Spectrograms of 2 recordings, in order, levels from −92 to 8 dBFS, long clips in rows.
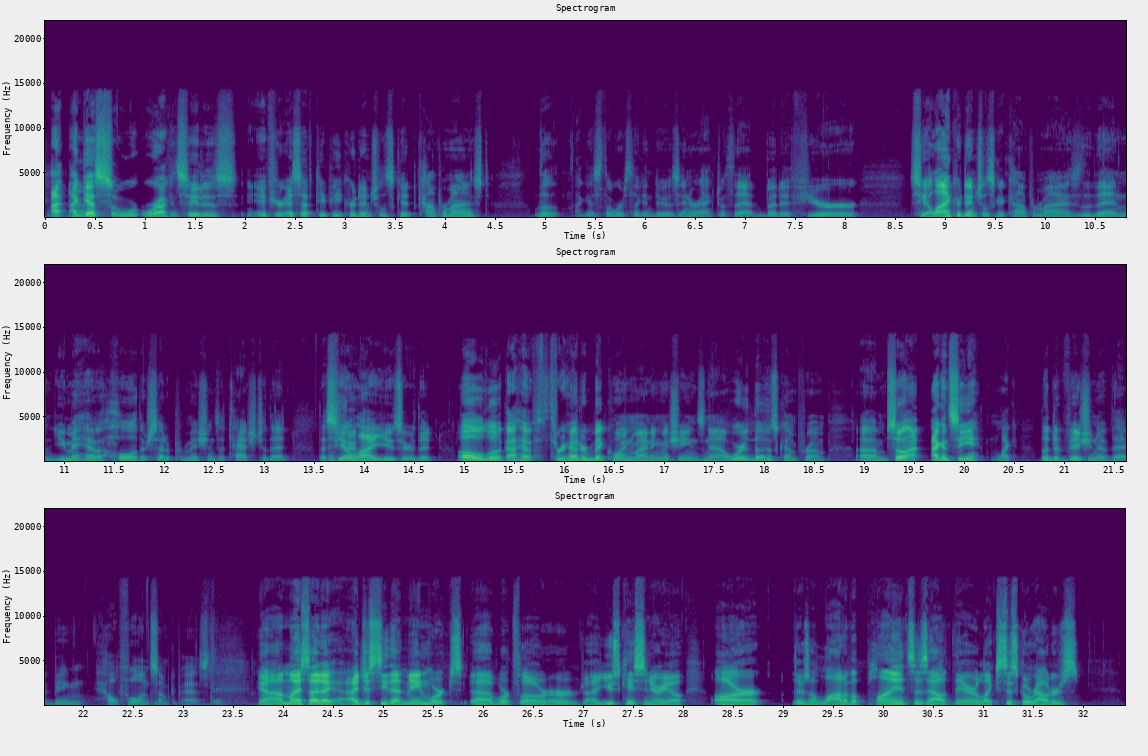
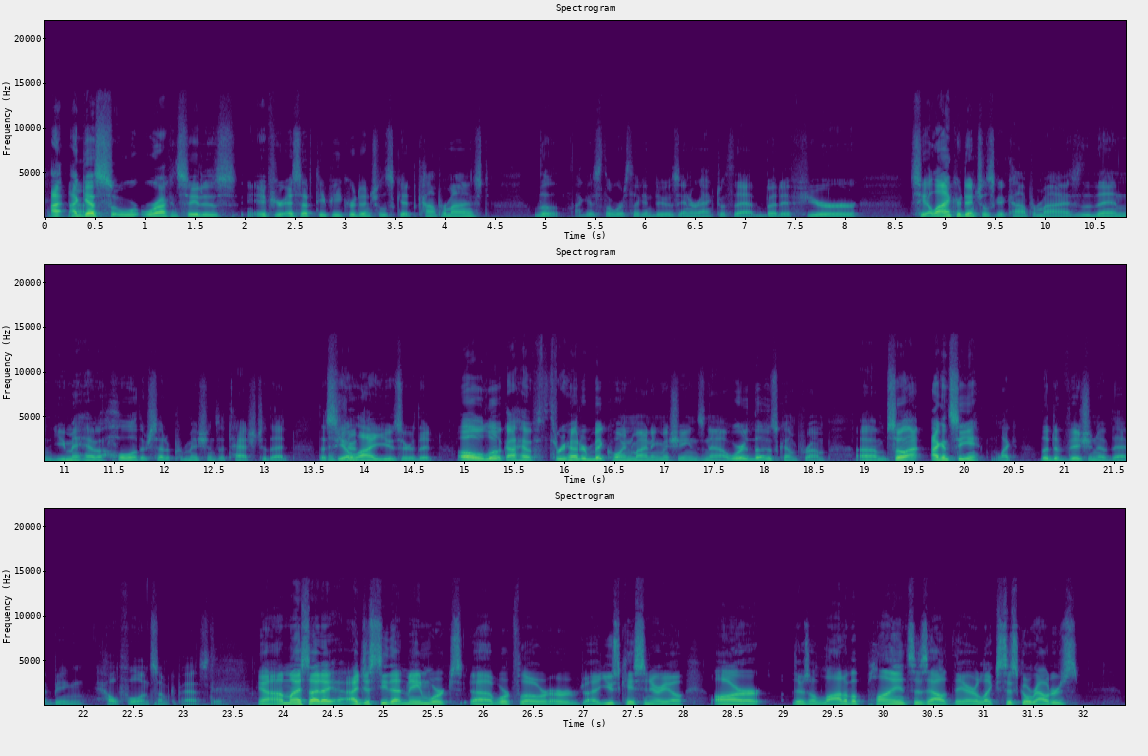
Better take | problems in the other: first | muffled; very; fading above 2.5 kHz

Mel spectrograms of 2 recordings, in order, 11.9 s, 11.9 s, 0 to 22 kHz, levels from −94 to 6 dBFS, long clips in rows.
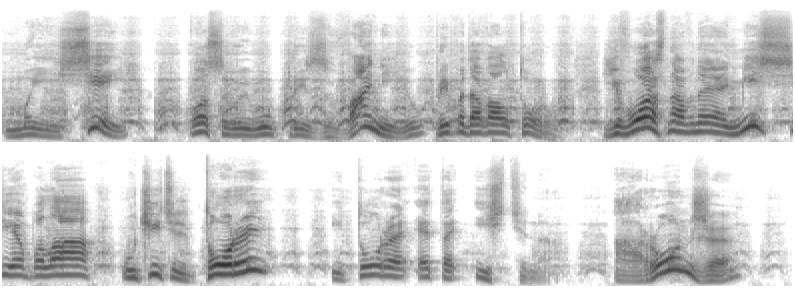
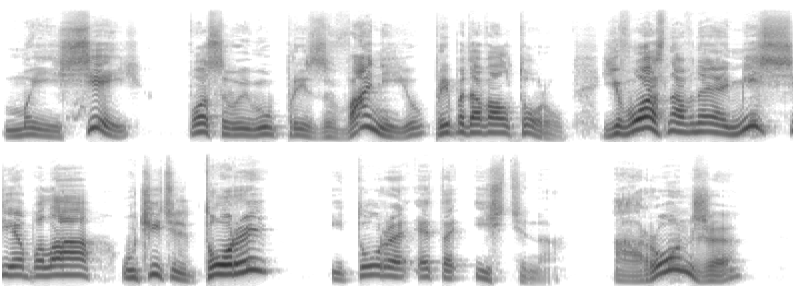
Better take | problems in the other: second | machinery noise; noticeable; throughout; 15 dB below the speech

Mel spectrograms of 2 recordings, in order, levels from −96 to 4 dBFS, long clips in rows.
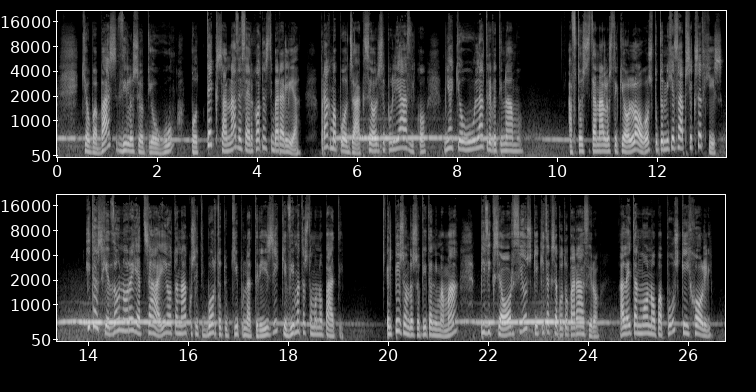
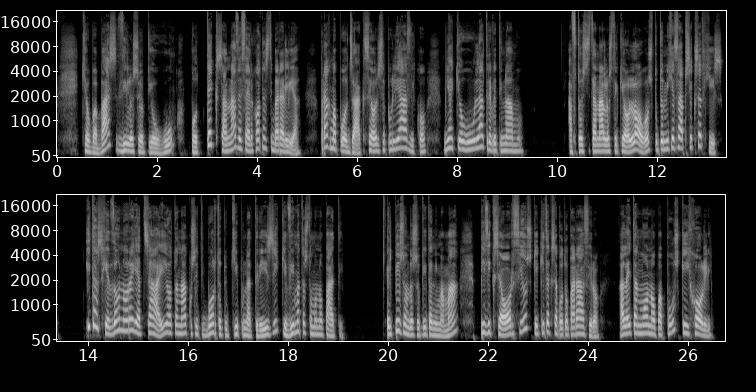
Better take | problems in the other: second | wind noise on the microphone; heavy; 1 dB below the speech

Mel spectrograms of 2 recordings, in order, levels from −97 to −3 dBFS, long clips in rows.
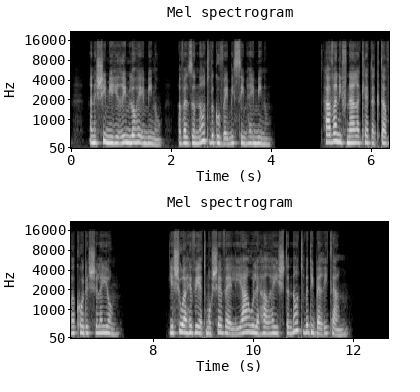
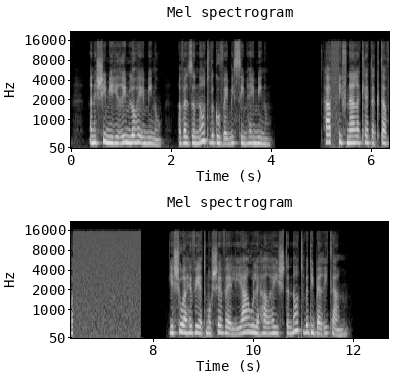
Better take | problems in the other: first | audio cutting out; filled with static; at 5 s and at 6.5 s for 1.5 s

